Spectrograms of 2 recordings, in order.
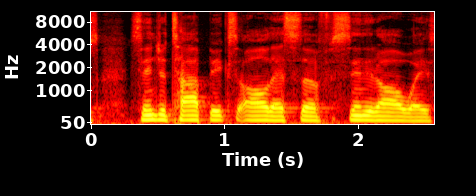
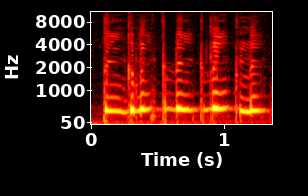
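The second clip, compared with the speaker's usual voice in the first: mock bell; 7 dB quieter than usual.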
